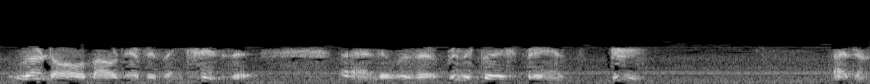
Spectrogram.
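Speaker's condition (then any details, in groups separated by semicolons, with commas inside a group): Stroke affecting throat muscles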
